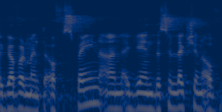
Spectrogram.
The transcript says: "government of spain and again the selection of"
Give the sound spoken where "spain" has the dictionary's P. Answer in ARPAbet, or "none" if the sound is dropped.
P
